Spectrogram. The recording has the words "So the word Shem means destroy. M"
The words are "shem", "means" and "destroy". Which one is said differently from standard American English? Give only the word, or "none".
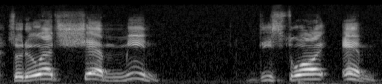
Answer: means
